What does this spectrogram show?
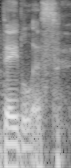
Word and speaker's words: Daedalus: Yeah, I think it's pronounced Daedalus.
